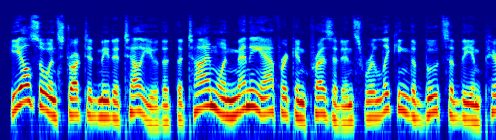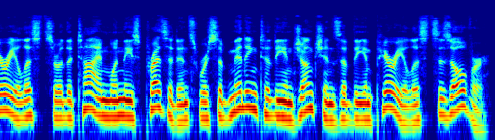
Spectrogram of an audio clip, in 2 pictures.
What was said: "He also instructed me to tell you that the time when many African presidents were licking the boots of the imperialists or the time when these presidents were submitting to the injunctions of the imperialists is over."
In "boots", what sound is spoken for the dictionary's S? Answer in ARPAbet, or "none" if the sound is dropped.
S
